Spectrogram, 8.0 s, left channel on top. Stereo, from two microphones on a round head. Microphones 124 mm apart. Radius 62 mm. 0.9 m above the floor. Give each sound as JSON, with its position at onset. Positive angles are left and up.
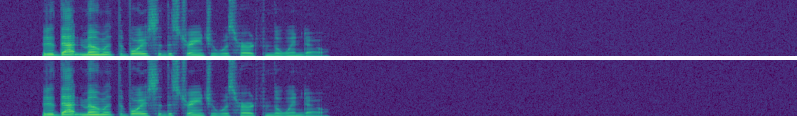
{"t": 0.4, "sound": "a woman speaking", "side_deg": 5}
